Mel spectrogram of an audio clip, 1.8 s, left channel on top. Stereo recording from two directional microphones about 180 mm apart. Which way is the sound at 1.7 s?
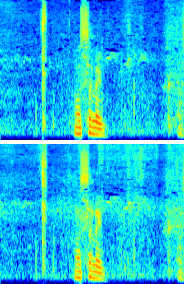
60° left (ahead or behind).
